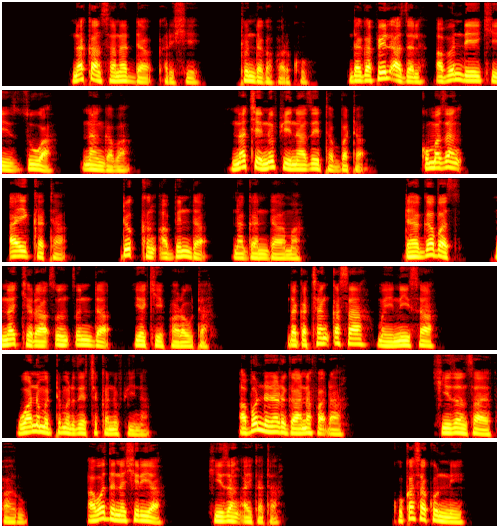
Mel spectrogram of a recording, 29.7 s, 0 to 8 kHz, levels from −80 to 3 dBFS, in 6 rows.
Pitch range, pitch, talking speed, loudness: 90-125 Hz, 110 Hz, 120 wpm, -17 LUFS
